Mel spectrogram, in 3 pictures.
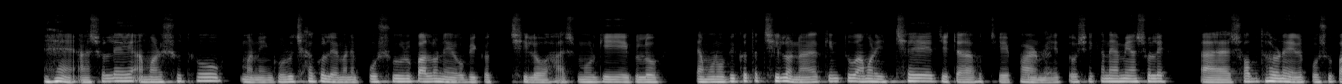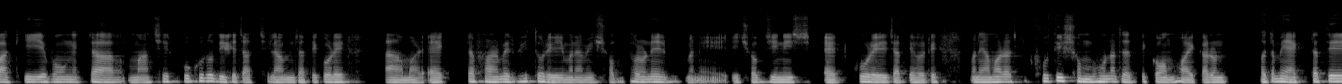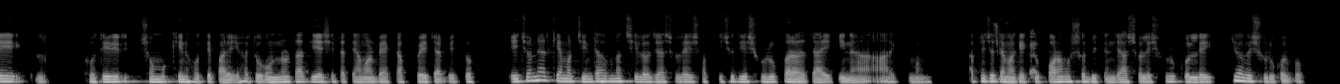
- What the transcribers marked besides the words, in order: in English: "এড"; "এবং" said as "কমং"
- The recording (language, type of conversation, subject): Bengali, advice, কাজের জন্য পর্যাপ্ত সম্পদ বা সহায়তা চাইবেন কীভাবে?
